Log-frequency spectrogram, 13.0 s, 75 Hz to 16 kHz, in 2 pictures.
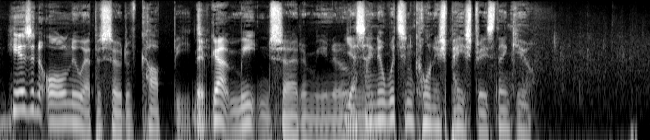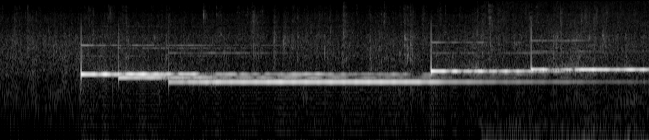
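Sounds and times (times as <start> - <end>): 
speech: 0.1 - 5.6
steady rain: 2.7 - 12.9
sustained bell-like tones: 7.3 - 12.9.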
